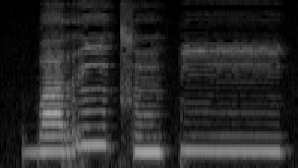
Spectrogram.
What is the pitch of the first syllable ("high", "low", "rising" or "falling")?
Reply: low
